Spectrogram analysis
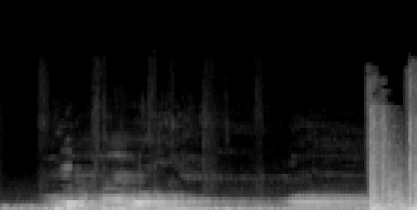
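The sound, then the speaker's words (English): A grizzly bear roars loudly and continuously, its rough growl rising sharply in pitch at the start and then holding as a long drawn-out bellow, ending with a sudden loud sharp burst. “Look! A grizzly bear is coming our way!”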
